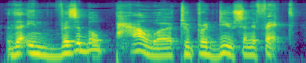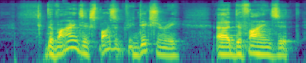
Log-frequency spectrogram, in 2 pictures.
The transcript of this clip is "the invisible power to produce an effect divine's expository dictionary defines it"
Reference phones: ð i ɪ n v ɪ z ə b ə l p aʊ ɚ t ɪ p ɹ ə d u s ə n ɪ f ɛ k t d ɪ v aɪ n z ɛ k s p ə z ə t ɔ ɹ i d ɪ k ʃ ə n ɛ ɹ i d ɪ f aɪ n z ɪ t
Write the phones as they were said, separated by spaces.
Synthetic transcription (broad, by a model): ð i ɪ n v ɪ z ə b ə l p aʊ ɚ t ɪ p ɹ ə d u s ə n ɪ f ɛ k t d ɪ v aɪ n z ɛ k s p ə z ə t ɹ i d ɪ k ʃ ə n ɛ ɹ i d ɪ f aɪ n z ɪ t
